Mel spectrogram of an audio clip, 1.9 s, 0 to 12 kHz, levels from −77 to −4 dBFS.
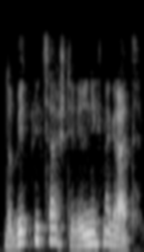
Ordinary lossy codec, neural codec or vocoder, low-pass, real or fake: none; none; 7.2 kHz; real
